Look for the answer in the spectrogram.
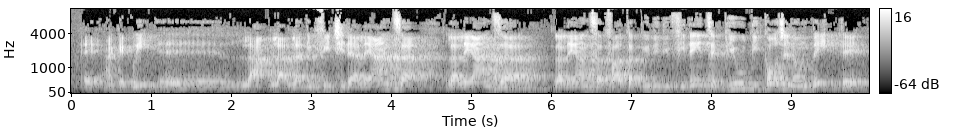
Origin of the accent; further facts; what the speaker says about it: Bolzano, Trentino-Alto Adige, Italy; io sono cresciuto, vissuto a Bolzano.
